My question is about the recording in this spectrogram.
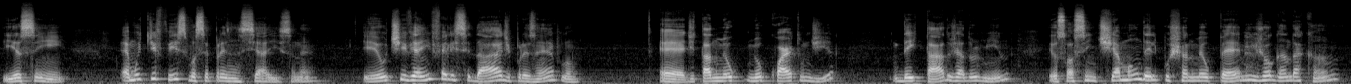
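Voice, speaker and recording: A man from Brazil recounts his own past as a podcast guest, his voice sitting a bit high with a gravelly edge. He tells the story with feeling, often breaking off and restarting, and he acts out the voices of the people he quotes. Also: lively intonation, moderate pace. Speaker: podcast guest, barbershop founder. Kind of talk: personal storytelling in an interview.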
